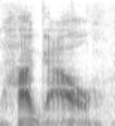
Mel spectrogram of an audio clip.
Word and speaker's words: Hacao: Prawn Haka. Well, we call it Haga. Okay. But they pronounced it Prawn Haka.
